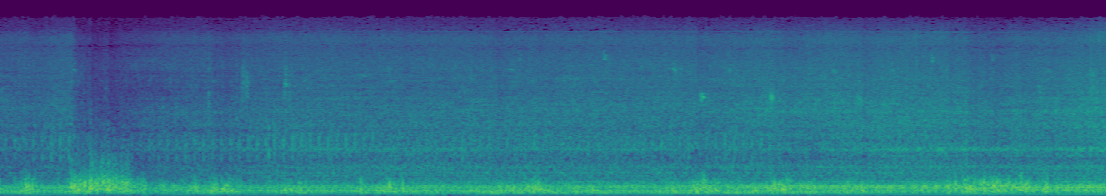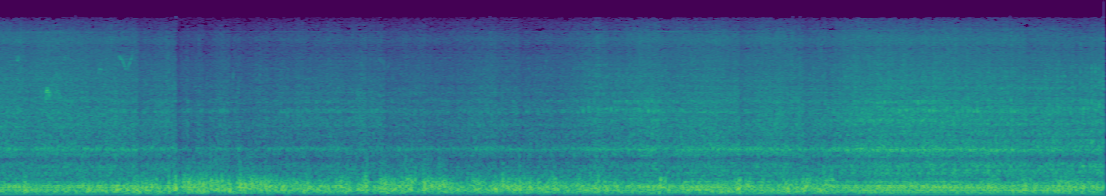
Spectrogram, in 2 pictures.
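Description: A truck engine rumbles steadily nearby.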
